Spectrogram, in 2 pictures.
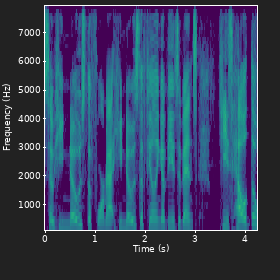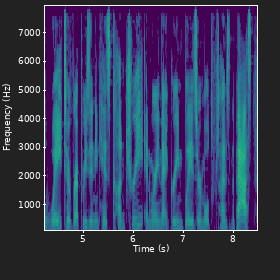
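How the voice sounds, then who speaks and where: A woman's voice: mid-range voice, a bit bright, clear, resonant tone, no room sound, clean studio sound. A woman commentating live on a surfing contest, giving fluent, informative play-by-play. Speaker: surf commentator.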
